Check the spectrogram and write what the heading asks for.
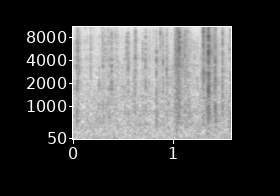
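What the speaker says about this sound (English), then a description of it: "I'm cutting through the plastic bag," Soft crinkling and crackling of a plastic bag being cut open, with brief louder bursts near the end.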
